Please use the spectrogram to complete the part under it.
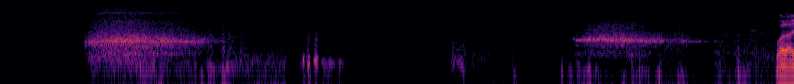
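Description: A wooden staff whooshes through the air.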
